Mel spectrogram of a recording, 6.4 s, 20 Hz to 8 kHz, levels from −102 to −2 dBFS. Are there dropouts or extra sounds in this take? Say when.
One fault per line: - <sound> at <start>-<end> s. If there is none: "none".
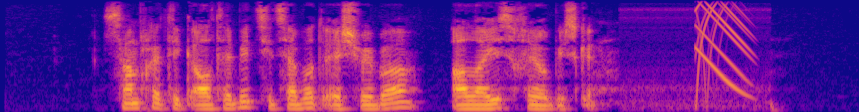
- chirp at 5.2-5.7 s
